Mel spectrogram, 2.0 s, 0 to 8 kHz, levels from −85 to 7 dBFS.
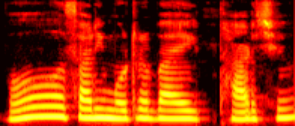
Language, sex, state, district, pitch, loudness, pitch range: Hindi, female, Uttarakhand, Uttarkashi, 200 Hz, -12 LUFS, 190-210 Hz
